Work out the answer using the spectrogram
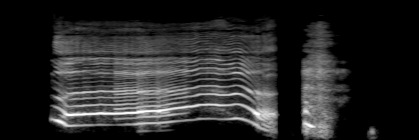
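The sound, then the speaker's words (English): A voice imitates a spirit wailing as it is summoned: one long, sustained, tonal moan that wavers and then slides down in pitch at the end, followed by a short breathy exhale and a tiny click. “Cody's spirit comes wailing into the space.”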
